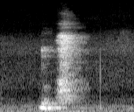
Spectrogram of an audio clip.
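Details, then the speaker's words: Vocal imitation of an aortic stenosis murmur as heard over the first and second aortic areas: a short thud, then a harsh hissing swell that rises and fades. "انقل السماعه على الفيرست والسكند اورتيك اريا، بدور اورتيك ستينوزس"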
